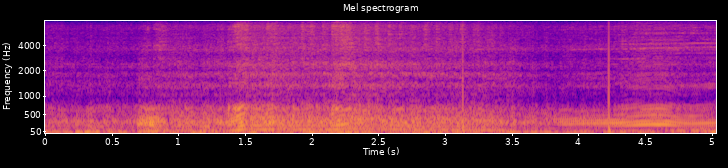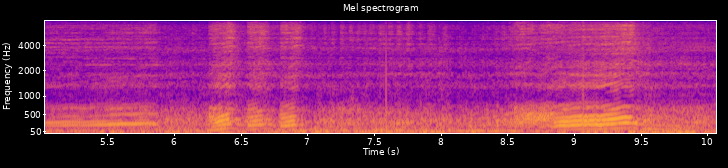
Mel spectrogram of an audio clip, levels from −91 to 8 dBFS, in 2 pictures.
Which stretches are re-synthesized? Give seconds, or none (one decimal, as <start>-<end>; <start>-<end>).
8.1-9.2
